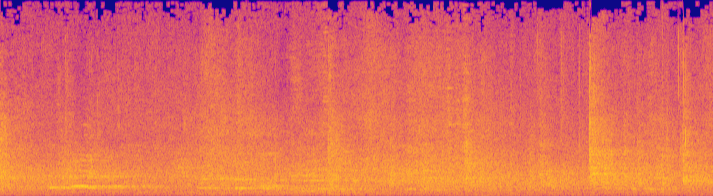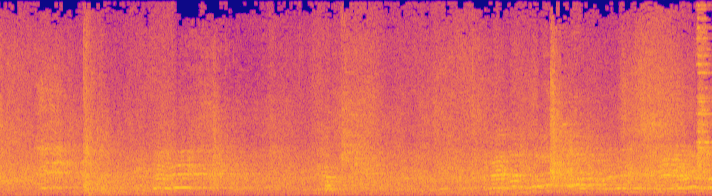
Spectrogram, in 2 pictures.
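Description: Spectators chatter and call out in a large echoing arena.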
